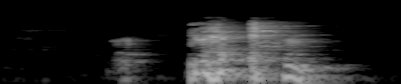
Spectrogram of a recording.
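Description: A woman clearing her throat with a cough: a brief small sound about half a second in, then a louder one lasting under a second.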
